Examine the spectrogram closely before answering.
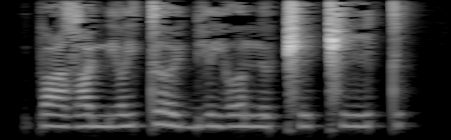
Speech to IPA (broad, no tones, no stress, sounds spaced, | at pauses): p ɔ i̯ zˤ ə y̯ mʲ ɔ j t ə y̯ bʲ ɤ j ɤ n ʉ ǁ i ǁ i t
